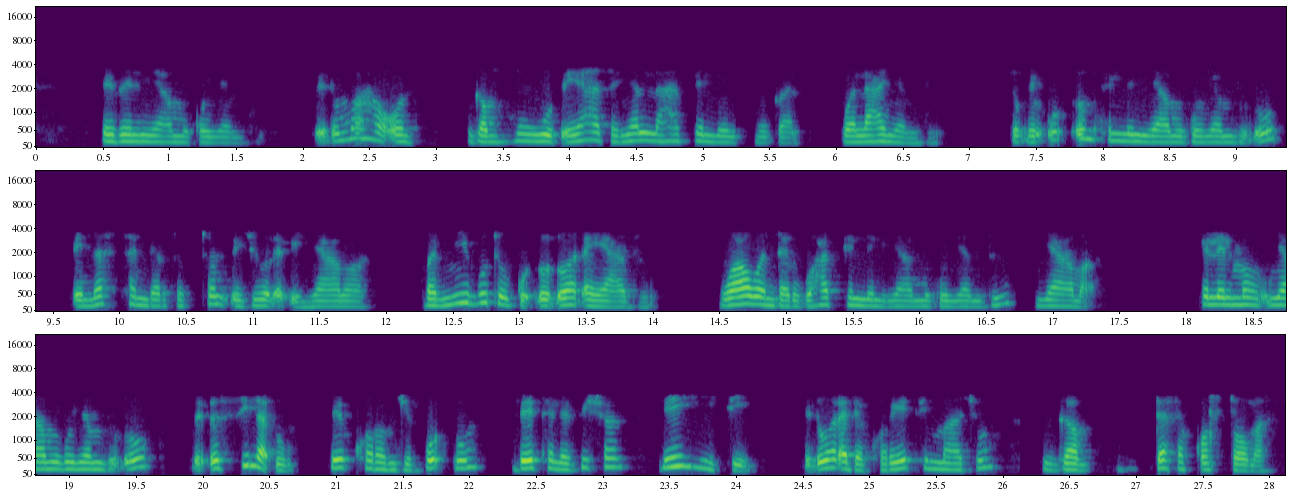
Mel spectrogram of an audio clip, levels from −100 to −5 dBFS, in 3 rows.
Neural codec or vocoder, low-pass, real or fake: codec, 16 kHz, 8 kbps, FunCodec, trained on Chinese and English, 25 frames a second; 3.6 kHz; fake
